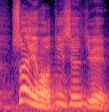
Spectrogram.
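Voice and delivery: normal talking voice

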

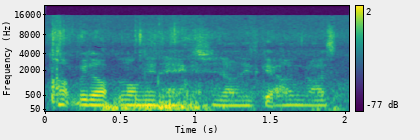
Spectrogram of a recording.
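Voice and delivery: normal talking voice

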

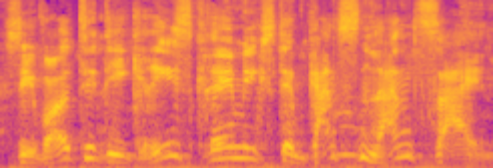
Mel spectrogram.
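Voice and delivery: usual speaking voice

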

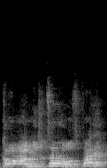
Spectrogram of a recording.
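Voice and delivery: high, loud playful yell; excited child shouting at the TV; kid's battle cry. Retold or imitated. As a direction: yell like a kid mid-fight. Child yelling while playing Ninja Turtles.

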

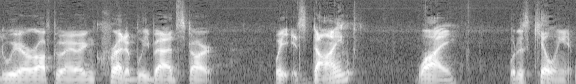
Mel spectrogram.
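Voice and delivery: usual speaking voice

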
